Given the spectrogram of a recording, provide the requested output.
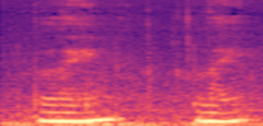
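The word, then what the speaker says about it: ylang-ylang: It is pronounced Lang Lang. It is Y is silent, so it's a ling ling.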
